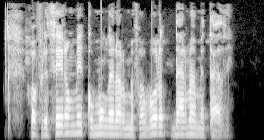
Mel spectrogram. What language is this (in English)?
Galician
